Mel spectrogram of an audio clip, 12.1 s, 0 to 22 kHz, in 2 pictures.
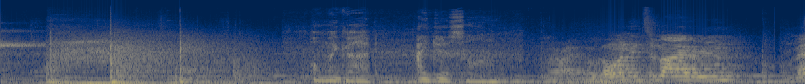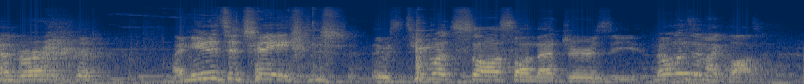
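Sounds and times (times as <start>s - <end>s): background music: 0.0s - 12.0s
footsteps running up stairs: 0.3s - 2.1s.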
